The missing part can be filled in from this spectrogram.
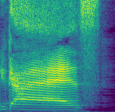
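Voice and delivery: loud lizard voice with guys stretched out. Retelling what Max said in the club: imitating Max's lizard voice. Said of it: "Fucking hate that lizard voice".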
